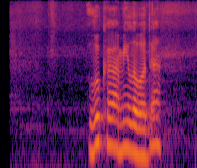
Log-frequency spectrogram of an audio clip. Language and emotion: Russian, neutral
